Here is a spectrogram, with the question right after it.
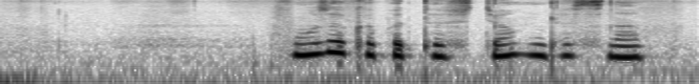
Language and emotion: Russian, neutral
